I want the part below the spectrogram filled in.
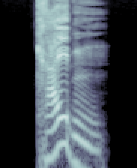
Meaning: plural of Kreide
- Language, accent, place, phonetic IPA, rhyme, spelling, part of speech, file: German, Germany, Berlin, [ˈkʁaɪ̯dn̩], -aɪ̯dn̩, Kreiden, noun, De-Kreiden.ogg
